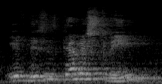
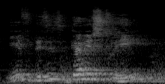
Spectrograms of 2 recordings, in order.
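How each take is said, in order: Both takes have the same delivery.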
